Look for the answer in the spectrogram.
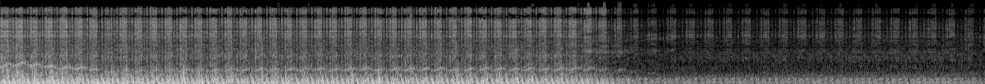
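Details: Toyota 200 series Land Cruiser with a 1VD diesel, oil changed every 5000 km with full synthetic: a wavering siren-like howl over the diesel clatter, dropping after about six seconds, with smoke from the exhaust. The turbocharger had failed.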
